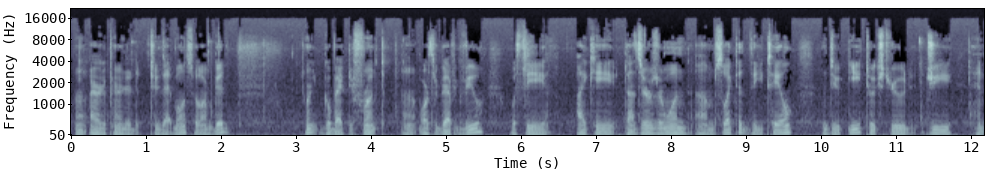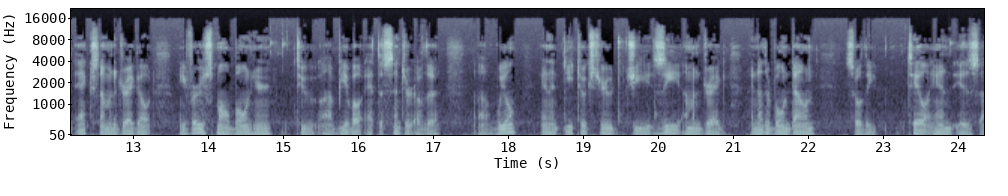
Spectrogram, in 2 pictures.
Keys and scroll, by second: 2.6 1, 10.4 e, 11.3 g, 12.0 x, 18.7 e, 19.5 g, 19.9 z.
